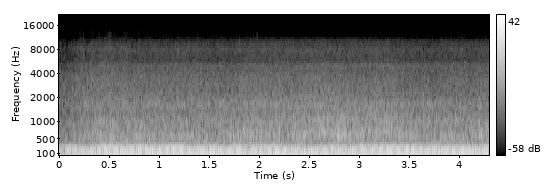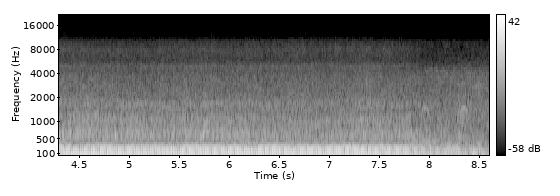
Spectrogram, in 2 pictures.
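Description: A 250 hp outboard boat engine idling, a steady low drone, easing off in level near the end.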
